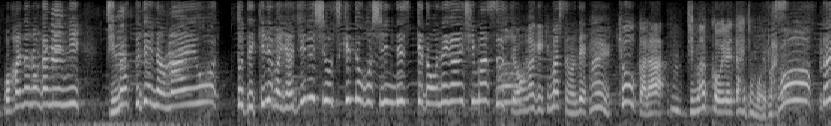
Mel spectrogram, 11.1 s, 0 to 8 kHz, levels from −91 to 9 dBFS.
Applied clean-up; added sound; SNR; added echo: neural separator model SepFormer DNS4.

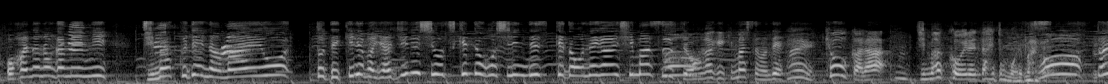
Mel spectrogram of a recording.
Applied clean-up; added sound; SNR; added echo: none; Cat; 7 dB; none.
